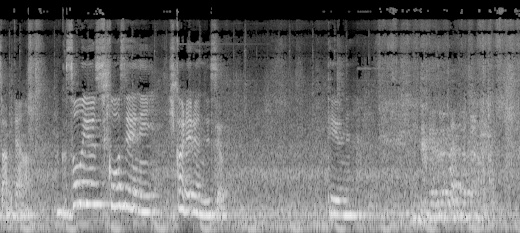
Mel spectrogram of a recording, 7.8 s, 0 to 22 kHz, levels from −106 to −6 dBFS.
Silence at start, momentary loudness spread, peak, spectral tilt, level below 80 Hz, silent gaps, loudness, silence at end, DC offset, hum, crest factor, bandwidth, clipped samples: 0 s; 13 LU; -6 dBFS; -4.5 dB/octave; -40 dBFS; none; -22 LUFS; 0 s; under 0.1%; none; 16 dB; 19.5 kHz; under 0.1%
